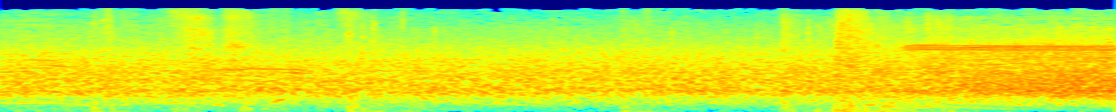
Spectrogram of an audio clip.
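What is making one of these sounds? Football players collide with thuds.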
